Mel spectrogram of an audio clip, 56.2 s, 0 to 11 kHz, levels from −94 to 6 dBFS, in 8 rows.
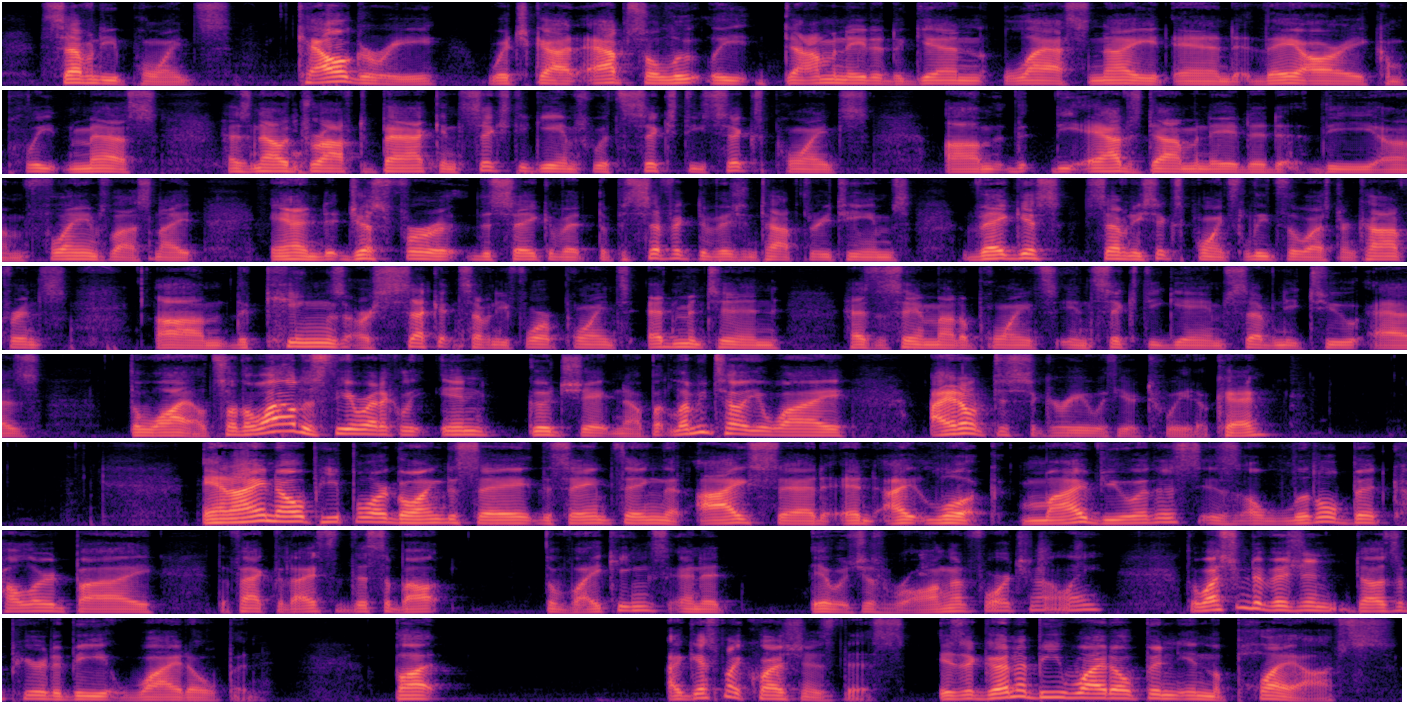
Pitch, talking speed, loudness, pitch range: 120 Hz, 180 wpm, -25 LUFS, 105-135 Hz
